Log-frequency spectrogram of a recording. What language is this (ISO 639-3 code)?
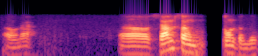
tel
